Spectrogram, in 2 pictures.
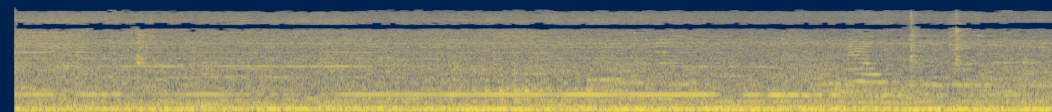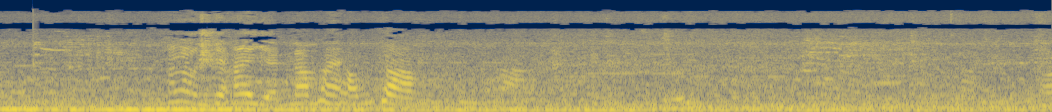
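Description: Steady low rumble of a river-raft water ride's machinery and water around the boat, with brief raised voices about six seconds in.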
